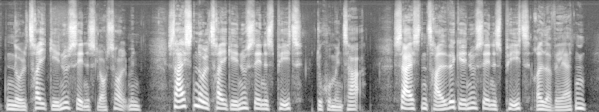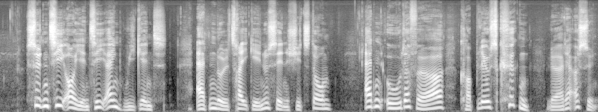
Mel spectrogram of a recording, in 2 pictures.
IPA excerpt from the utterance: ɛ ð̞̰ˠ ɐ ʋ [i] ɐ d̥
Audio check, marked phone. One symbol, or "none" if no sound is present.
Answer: æ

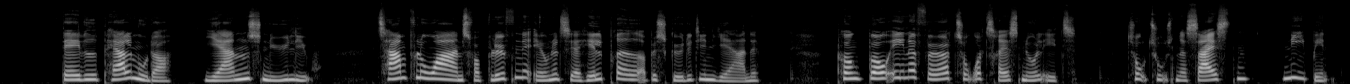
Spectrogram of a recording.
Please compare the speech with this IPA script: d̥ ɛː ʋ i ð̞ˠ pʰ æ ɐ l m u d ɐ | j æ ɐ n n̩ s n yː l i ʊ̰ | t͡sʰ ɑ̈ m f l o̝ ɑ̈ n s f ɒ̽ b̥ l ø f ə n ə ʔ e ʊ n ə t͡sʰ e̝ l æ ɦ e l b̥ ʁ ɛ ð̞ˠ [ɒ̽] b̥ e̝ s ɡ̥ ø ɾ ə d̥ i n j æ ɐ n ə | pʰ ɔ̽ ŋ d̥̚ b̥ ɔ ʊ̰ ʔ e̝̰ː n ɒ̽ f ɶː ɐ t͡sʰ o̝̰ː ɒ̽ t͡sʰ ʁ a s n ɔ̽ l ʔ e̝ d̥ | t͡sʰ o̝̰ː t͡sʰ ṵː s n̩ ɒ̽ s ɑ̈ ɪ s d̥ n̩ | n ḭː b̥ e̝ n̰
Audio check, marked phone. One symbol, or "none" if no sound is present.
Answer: ɒ̽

